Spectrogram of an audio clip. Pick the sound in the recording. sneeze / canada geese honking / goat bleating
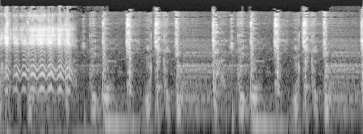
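goat bleating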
